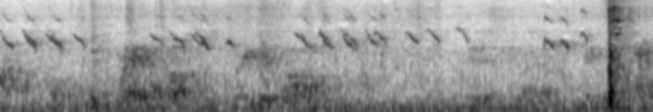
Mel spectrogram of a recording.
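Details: Chicks cheeping in a busy group, rapid thin descending peeps tumbling over one another, steady low hum beneath and a single sharp knock near the end.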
